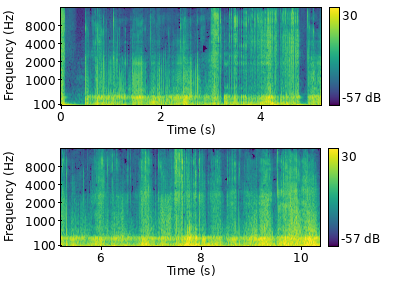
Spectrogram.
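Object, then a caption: Metal mesh microphone grille. A bare, hollow metal mesh grille on a black microphone is scratched with the tips of long nails and fingertips. The result is a continuous, dense scratching and rustling with a heavy low-frequency rumble, steady throughout with brief dips.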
